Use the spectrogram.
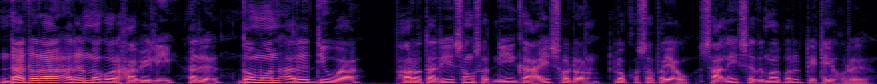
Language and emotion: Bodo, neutral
